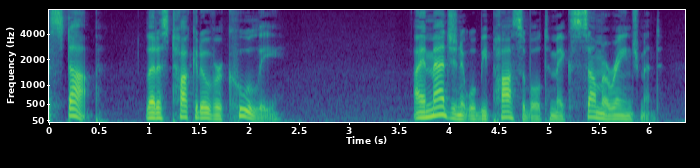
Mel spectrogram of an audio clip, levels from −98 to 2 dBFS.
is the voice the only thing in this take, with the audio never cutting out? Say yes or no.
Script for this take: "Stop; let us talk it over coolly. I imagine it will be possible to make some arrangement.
yes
